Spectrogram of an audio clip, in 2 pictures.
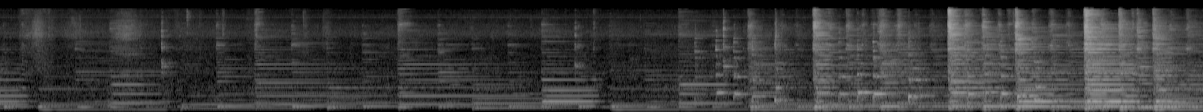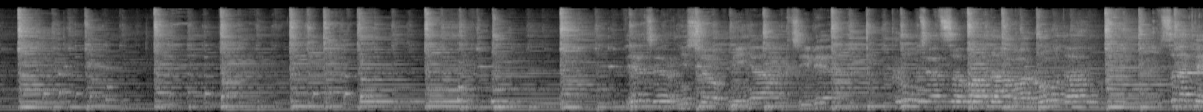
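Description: Acoustic guitar and violin playing the instrumental introduction of a song. It opens softly with held and picked notes, then the guitar strums harder and louder from about ten seconds in. In the second half a violin line with vibrato rises over the strumming.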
